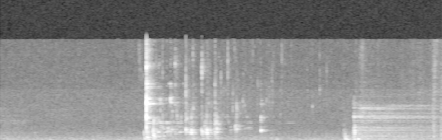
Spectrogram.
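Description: Watercolor brush rinsed in a glass water jar: a quick cluster of clinks and splashes about a second and a half in, then a single clink against glass or ceramic that rings briefly near the end.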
